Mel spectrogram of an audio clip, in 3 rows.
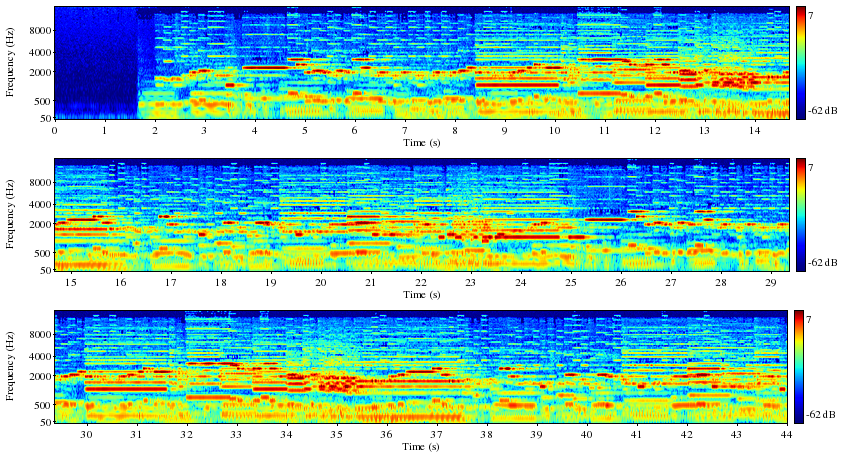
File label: Herr Christ, der einig Gotts Sohn, BACH ORGAN; Chorale preludes; BWVAnh.55; Orgelbüchlein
